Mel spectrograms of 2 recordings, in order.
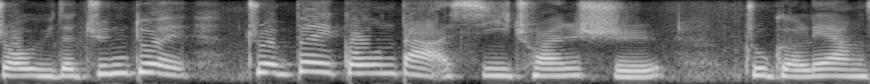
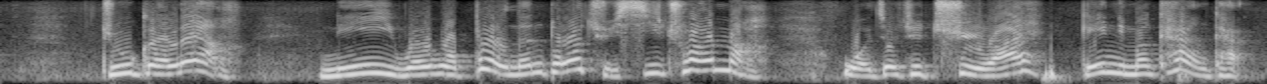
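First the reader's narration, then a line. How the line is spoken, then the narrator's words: Furious, through gritted teeth. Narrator (Chinese): 周瑜气得咬牙切齿说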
